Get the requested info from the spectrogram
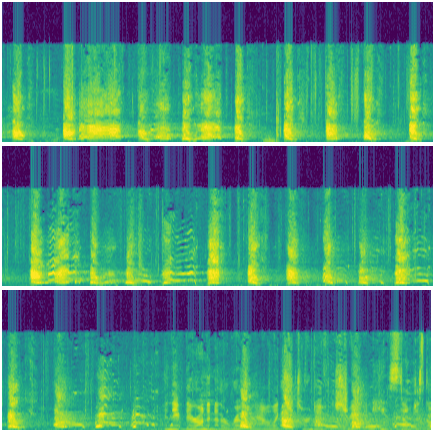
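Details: Leash-reactive three-year-old male American Staffordshire Terrier (red nose pit bull), walking on leash while other dogs cross the street toward him, meets them with rapid volleys of sharp barks and yips, then high whimpering whines near the end.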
